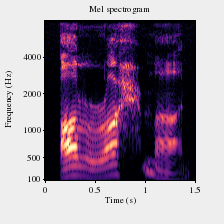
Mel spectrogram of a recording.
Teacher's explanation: را کو ہم جنبش نہیں دیں گے، را کو جنبش نہیں دیں گے، ہلائیں گے نہیں، را کے حرف کو ہلائیں گے نہیں ہرگز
